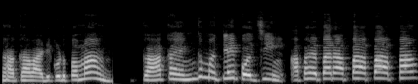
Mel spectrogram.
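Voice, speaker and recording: Angry cartoon dad voiced by a woman, high-pitched and fast, Kanyakumari accent. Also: lo-fi sound, very noisy, natural voice. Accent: Kanyakumari Tamil. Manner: scolding, raising his voice. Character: angry young husband and father, hot-tempered. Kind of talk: cartoon serial voice acting.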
